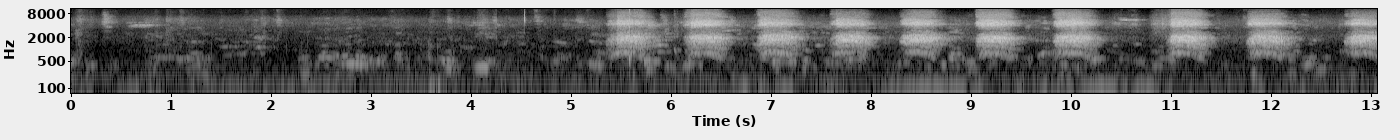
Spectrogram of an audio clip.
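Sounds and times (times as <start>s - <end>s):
bird harsh raspy call: 5.4s - 13.0s.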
